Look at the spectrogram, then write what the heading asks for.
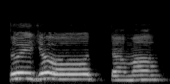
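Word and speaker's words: দ্বিজোত্তম: সংক্ষিপ্ত মেন উচ্চারণ হচ্ছে দুইজতমা দুই হাফ পূর্ণ দশাকার দজতমা ভেঙ্গেও বললেও আমাদের সমস্যা নেই ওটাও সঠিক উচ্চারণ নায়কা সস নায়কা নায়কা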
